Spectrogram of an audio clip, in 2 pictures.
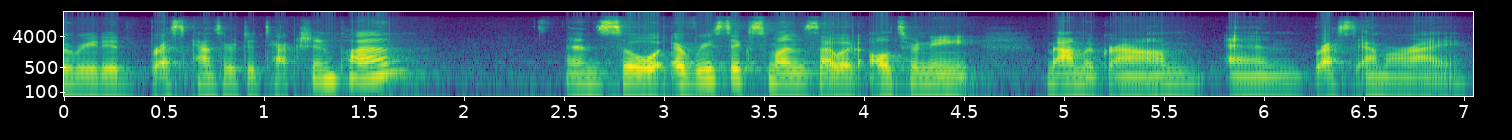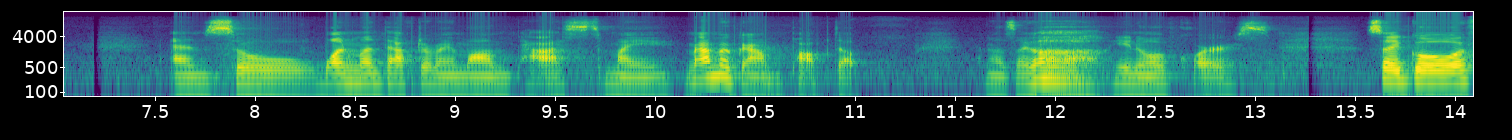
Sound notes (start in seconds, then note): none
